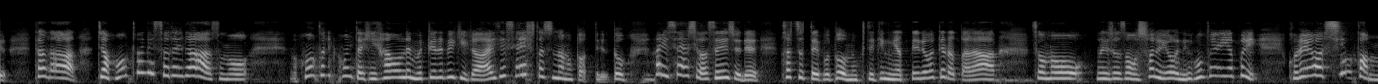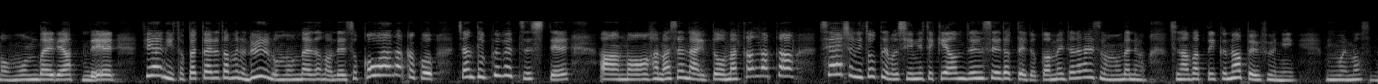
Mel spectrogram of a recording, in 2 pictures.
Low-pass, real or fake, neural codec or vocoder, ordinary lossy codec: none; fake; codec, 16 kHz, 1 kbps, FunCodec, trained on LibriTTS, 50 frames a second; none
